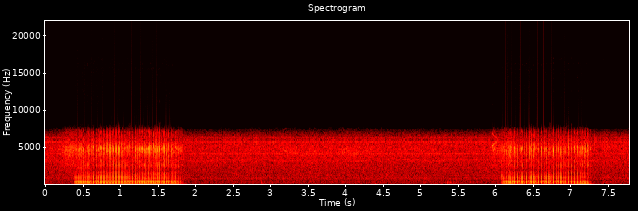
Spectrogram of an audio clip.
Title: Lucy the Puggle snoring...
